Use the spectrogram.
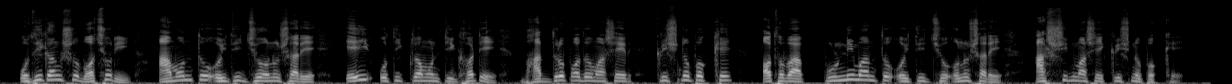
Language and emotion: Bengali, neutral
